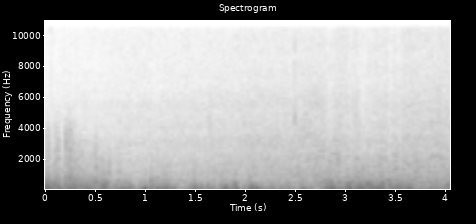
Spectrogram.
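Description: Wind buffeting the microphone over the steady sound of ocean surf breaking on the shore below.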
